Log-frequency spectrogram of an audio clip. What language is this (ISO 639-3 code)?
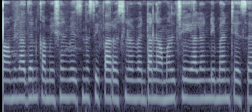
tel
